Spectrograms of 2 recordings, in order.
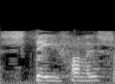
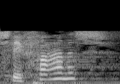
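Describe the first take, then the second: First: The name is stressed as in Greek. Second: The name has its usual Dutch stress.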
